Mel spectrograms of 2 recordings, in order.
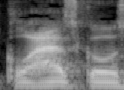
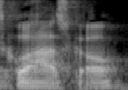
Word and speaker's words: Glasgow: So many of you would say Glasgow, but I could tell you you're wrong because you don't live in Scotland and you don't have a Scottish accent, so it's Glasgow.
